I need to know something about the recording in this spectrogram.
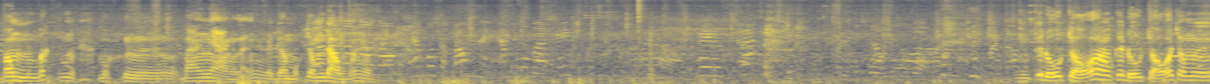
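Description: Diners chatter in a low murmur outdoors.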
